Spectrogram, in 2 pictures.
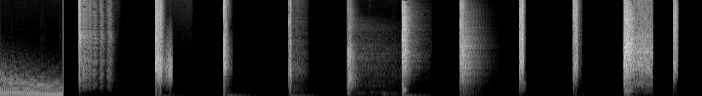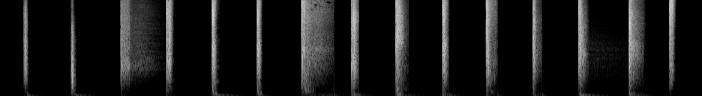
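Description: Short, sharp clap sounds play one after another at a steady pace.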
